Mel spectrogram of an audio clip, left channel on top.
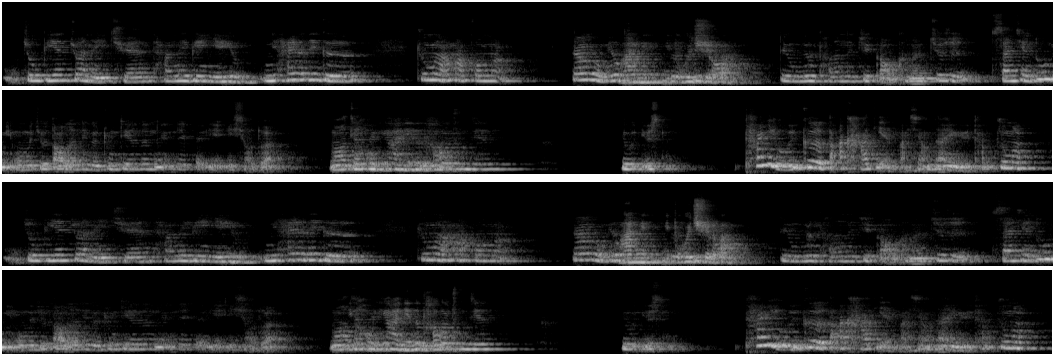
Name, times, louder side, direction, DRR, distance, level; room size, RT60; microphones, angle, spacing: voice 1, 0.0-3.6 4.2-5.1 5.7-6.3 6.7-7.3 7.8-13.2 13.8-14.3 14.8-14.9 16.7-17.1 17.9-20.7, left 2 dB, 40° left, 2 dB, 0.4 m, -27 dB
voice 2, 6.2-7.3 13.9-15.4, right 1 dB, 55° right, 1 dB, 0.5 m, -28 dB
3.1 x 2.9 x 2.3 m, 0.80 s
head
